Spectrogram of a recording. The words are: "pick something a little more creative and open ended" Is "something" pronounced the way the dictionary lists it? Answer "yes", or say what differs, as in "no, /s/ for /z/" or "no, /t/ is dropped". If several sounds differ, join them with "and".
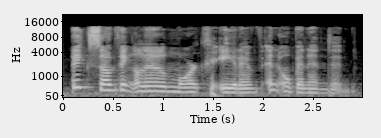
yes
